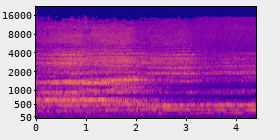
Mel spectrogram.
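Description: Mixed chamber choir singing slow, held chords, the harmony moving to a new chord a little past halfway through.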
